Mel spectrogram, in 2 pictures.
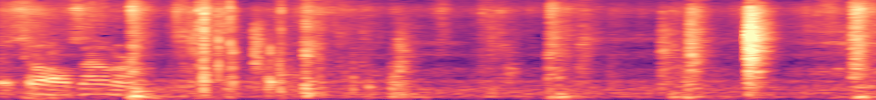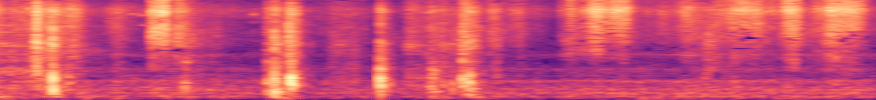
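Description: A plastic glove crinkles and rustles.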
